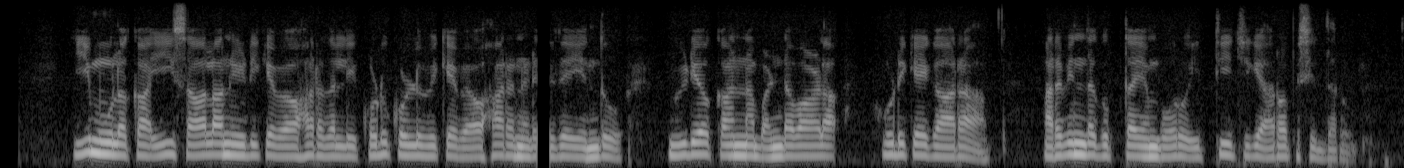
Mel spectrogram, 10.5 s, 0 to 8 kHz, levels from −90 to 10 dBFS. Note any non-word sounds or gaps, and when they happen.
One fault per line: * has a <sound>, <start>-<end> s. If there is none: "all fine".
* has a dropout, 4.0-4.1 s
